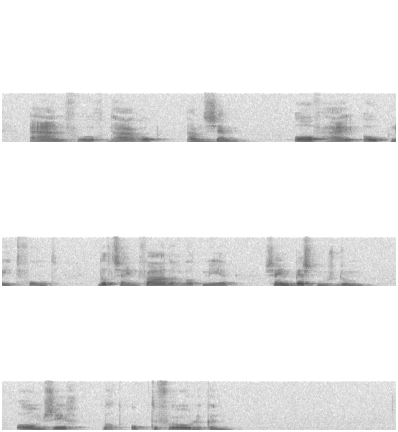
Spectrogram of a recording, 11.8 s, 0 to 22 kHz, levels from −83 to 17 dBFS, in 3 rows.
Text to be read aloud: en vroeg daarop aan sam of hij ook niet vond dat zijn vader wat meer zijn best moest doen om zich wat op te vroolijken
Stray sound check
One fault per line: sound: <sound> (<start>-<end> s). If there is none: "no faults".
no faults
